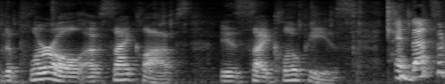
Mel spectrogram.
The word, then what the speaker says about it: cyclopes: correct the plot the plural of cyclops is cyclopes and that's the correct pronunciation to cyclopes according to merriam-webster that yeah merritt winster the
